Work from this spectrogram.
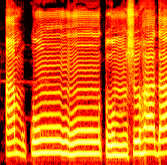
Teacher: এই দালের মধ্যে কিন্তু আমরা 4 আলিফ টান দিব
